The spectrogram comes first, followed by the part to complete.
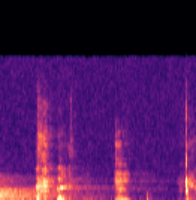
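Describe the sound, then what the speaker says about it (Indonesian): A person coughing at a public religious talk, several short, quiet coughs and throat sounds spaced over a couple of seconds in a quiet room. "Hapunten ieu teh nu rada batuk deh."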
